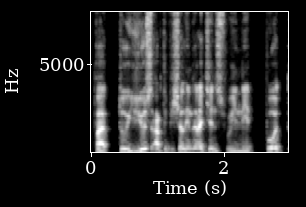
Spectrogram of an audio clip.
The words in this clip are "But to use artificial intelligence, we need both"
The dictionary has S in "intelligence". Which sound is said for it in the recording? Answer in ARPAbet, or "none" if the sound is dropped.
S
